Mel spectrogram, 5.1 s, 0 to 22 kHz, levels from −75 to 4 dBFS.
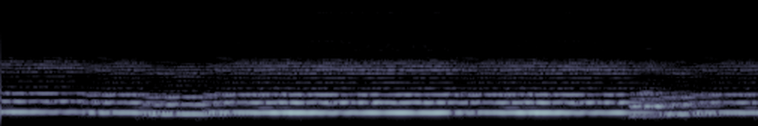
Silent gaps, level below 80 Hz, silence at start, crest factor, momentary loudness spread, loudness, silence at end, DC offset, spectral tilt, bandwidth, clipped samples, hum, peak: none; under -90 dBFS; 0 s; 12 dB; 8 LU; -32 LUFS; 0 s; under 0.1%; -4 dB/octave; 16 kHz; under 0.1%; none; -18 dBFS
